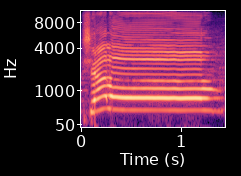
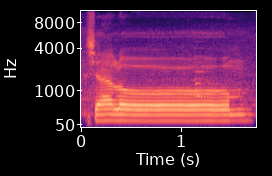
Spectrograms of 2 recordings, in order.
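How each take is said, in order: First: It is said warmly, with lively intonation. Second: It is said flatly, without lively intonation.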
